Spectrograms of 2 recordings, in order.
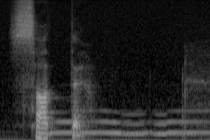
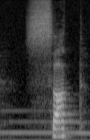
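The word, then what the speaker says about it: ਸਤਿ: Sassa, Tatta, Tatte nu Sihaari The 'sihaari' is silent when we pronounce it but it tells us about the origin of the word.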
